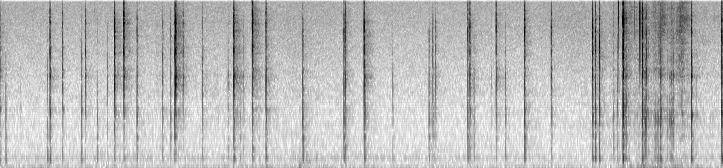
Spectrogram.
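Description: Long nails scratch and tap a flat rectangular eyeshadow palette with a printed cardboard or plastic case, held in both hands. About twenty-two short, dry, bright clicks and scratches sound with no ring, sparse at first and bunching into denser, louder scratching near the end over a faint low hum.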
